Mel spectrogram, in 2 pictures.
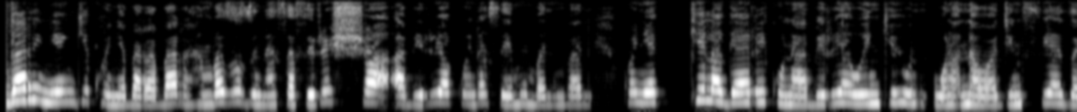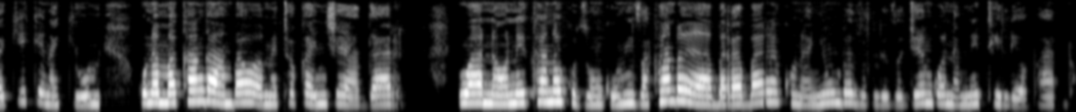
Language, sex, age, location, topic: Swahili, male, 25-35, Nairobi, government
